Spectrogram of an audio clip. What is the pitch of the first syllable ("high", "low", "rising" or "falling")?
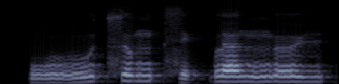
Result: rising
